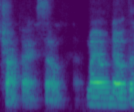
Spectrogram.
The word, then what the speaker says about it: Capek: Pronounced um Capek is c a p e k, pronounced Capek.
